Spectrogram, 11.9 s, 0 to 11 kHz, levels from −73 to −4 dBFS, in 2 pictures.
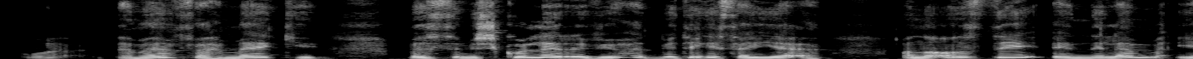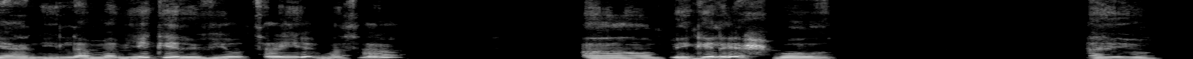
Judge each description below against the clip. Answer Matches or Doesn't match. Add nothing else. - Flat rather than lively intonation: Doesn't match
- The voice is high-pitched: Matches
